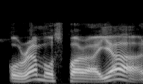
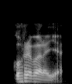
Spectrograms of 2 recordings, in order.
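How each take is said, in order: First: "Corramos para allá" slow and carefully enunciated; "Corramos para allá" drawn out, each word fully pronounced; well-spoken Spanish. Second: Said in the usual way. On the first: Shown as a demonstration. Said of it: "es español bien hablado". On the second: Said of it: "no, es como que".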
